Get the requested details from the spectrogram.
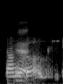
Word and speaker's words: Dungog: Now, I know that uh, this is only the second year that Dungog, have I said it right, correctly? Yep. Dungog, yes.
